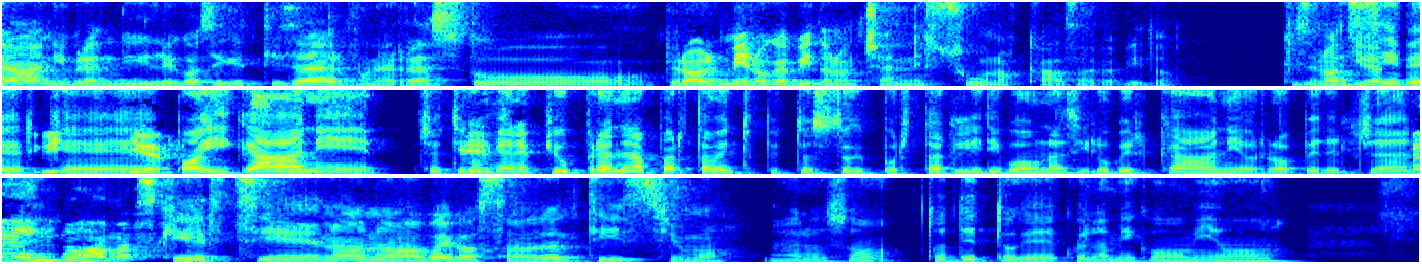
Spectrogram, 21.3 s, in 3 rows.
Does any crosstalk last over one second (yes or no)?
yes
